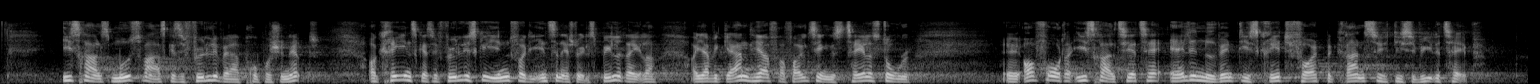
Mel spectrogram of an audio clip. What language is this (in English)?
Danish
